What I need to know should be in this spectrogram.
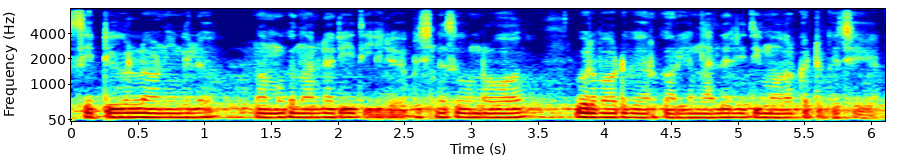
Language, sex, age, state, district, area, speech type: Malayalam, male, 18-30, Kerala, Idukki, rural, spontaneous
